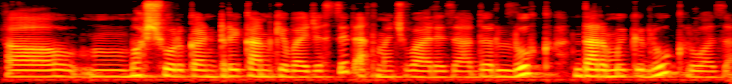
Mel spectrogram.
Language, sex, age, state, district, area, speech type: Kashmiri, female, 18-30, Jammu and Kashmir, Pulwama, rural, spontaneous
